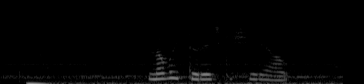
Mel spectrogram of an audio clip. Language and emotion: Russian, neutral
